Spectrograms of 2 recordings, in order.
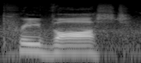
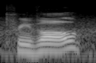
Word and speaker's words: Prevost: the bus it's not Prevost given those an ST it's a french-canadian manufacturer to Preval put a bowl I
